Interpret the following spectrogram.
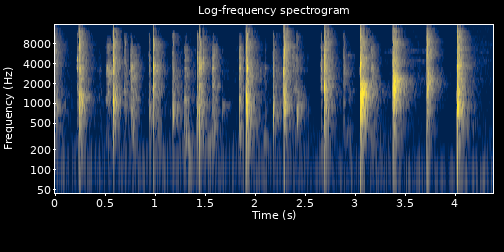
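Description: A person clapping hands in applause, evenly at about three claps a second, stopping near the end.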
